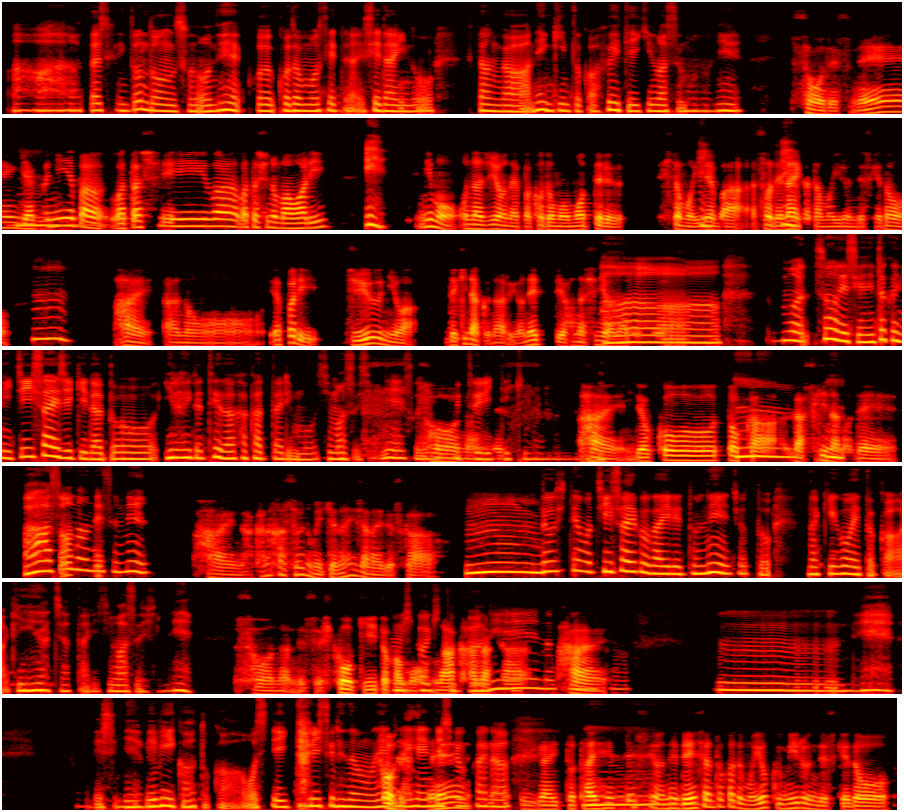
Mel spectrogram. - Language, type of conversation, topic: Japanese, podcast, 子どもを持つかどうか、どのように考えましたか？
- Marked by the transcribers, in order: laughing while speaking: "押していったりするのもね"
